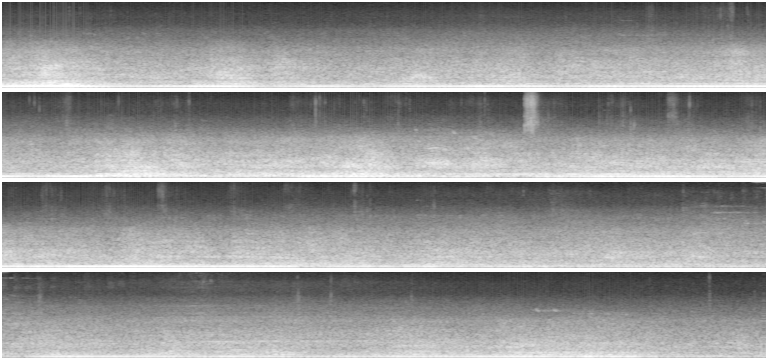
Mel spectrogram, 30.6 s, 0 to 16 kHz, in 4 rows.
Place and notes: {"title": "新湖漁港, Jinhu Township - In the fishing port", "date": "2014-11-03 16:09:00", "description": "Birds singing, In the fishing port, Aircraft flying through\nZoom H2n MS+XY", "latitude": "24.43", "longitude": "118.41", "altitude": "8", "timezone": "Asia/Taipei"}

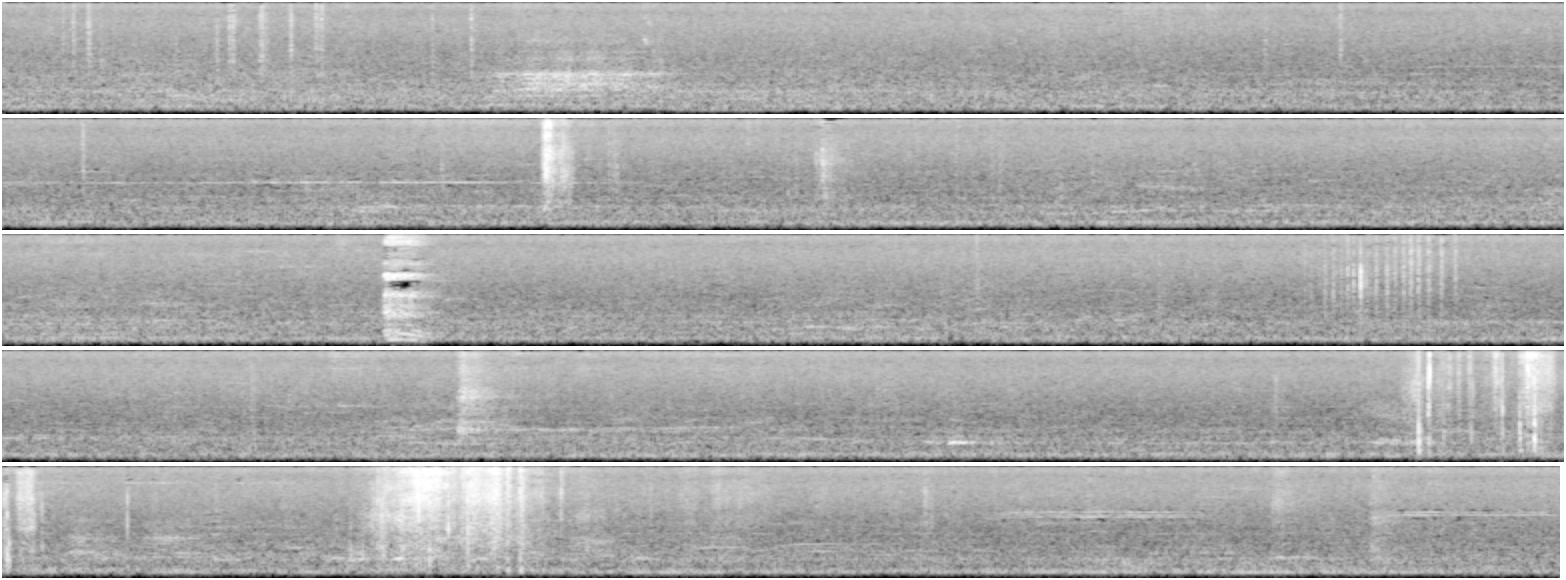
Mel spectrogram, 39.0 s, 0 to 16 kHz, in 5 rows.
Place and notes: {"title": "La Paz, Bolivia - 254 montevideo", "date": "2012-10-25 09:37:00", "description": "sonidos de la manana", "latitude": "-16.51", "longitude": "-68.13", "altitude": "3584", "timezone": "America/La_Paz"}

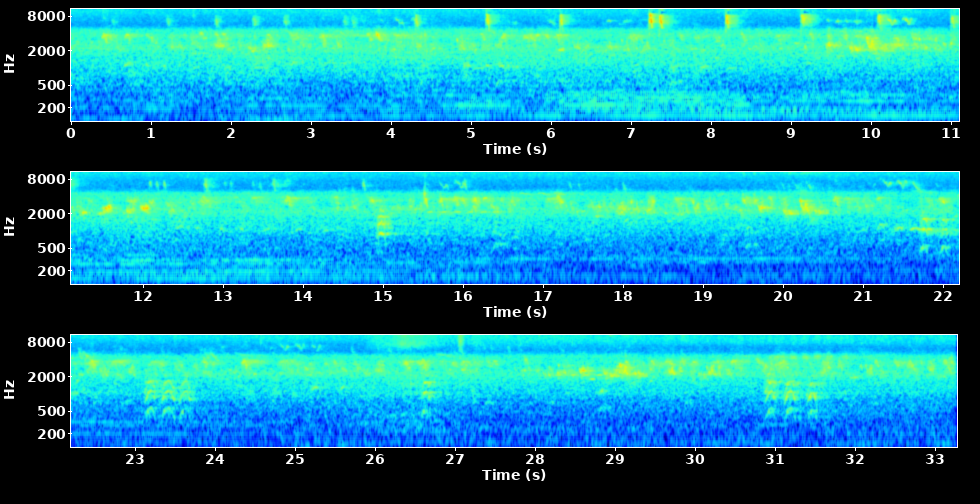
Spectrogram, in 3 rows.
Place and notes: {"title": "112台灣台北市北投區林泉里 - bird", "date": "2012-11-09 06:21:00", "latitude": "25.14", "longitude": "121.52", "altitude": "143", "timezone": "Asia/Taipei"}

